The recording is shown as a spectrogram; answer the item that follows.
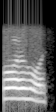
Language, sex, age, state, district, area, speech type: Marathi, female, 30-45, Maharashtra, Kolhapur, rural, conversation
